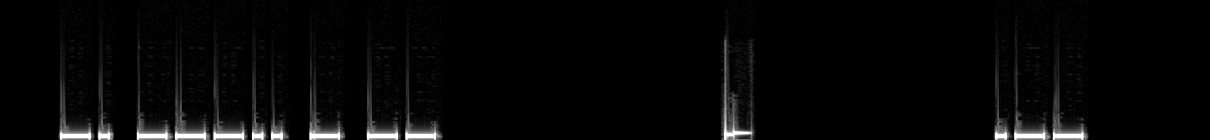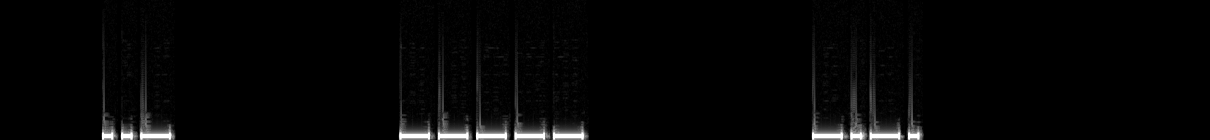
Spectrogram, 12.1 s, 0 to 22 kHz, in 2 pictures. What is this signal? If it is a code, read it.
Morse code, heard as a keyed tone, about 25 wpm, spaced as for 11 wpm, 700 Hz. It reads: N8TM WU0C
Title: USA Call Signs - 4 Characters - 8x Character Spacing - 25wpm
